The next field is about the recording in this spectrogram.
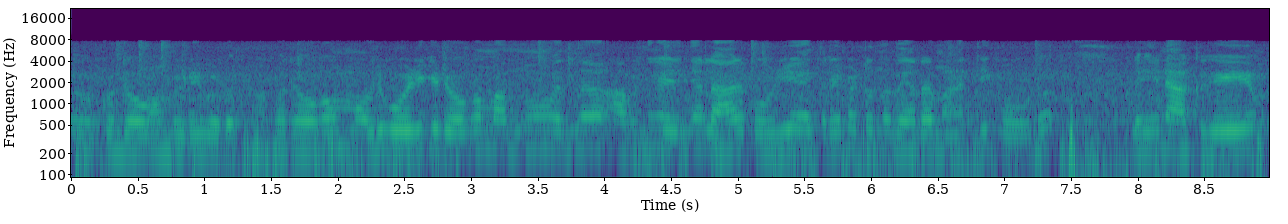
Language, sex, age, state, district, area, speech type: Malayalam, female, 45-60, Kerala, Kottayam, rural, spontaneous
